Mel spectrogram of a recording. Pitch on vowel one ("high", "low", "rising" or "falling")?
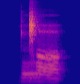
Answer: low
